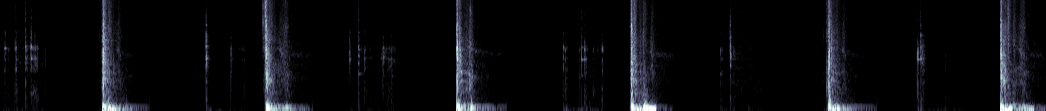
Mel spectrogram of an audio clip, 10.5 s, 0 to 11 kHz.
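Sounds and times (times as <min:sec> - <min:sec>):
crossbow: 0:01.0 - 0:01.5, 0:02.3 - 0:03.2, 0:06.3 - 0:06.8, 0:08.2 - 0:08.8, 0:10.0 - 0:10.4.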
